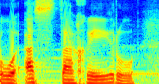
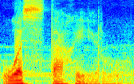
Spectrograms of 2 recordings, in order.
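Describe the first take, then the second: First: A glottal stop separates wa from astakhiru. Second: Wa runs straight into stakhiru without a stop. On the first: The speaker calls it right. "tetap dibaca wa astakhiru" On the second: The speaker calls it wrong. "bukan wastakhiru ya"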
